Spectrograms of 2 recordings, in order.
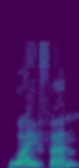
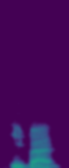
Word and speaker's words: Yvan: the curriculum um f of him Mr MEAP Wan PhD I hope I pronounce it correctly did I pronounce it correctly Mr Wan uh actually it's Evan it's Evan but it's okay I I can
